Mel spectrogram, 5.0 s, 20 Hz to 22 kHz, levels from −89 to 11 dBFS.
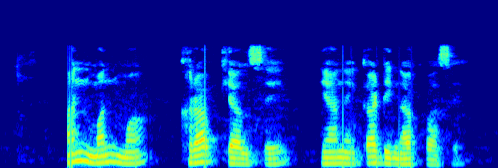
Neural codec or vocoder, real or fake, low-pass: none; real; 7.2 kHz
